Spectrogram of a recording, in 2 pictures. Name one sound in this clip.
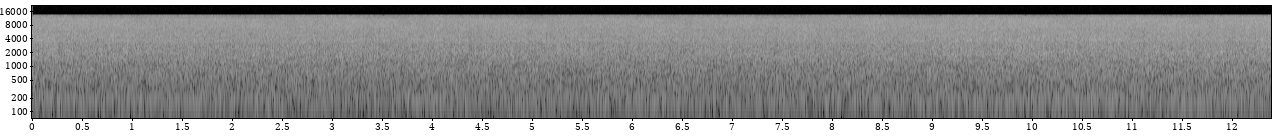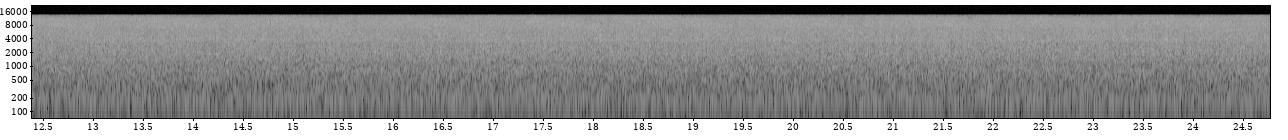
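A jet airliner roars steadily in flight.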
